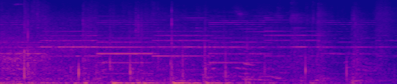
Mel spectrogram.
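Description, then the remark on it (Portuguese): An ambulance siren sounds at a steady, moderate level, its tones holding fairly constant, with scattered sharp clicks and knocks and some low rumbling mixed in around it. “Reinaldo imediatamente chamou uma ambulância.”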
